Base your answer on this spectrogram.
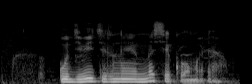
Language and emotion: Russian, positive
